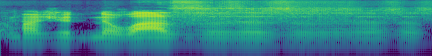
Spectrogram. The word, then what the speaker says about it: Majid Nawaz: Oh, you're Maginoir sorry. means No, Majid Nawaz.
